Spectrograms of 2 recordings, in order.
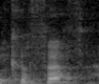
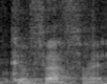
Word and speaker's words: Covfefe: Oh, and I believe that the V in Covfefe is silent.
